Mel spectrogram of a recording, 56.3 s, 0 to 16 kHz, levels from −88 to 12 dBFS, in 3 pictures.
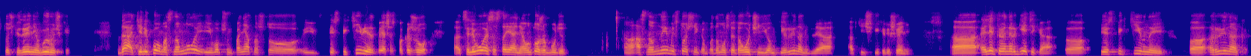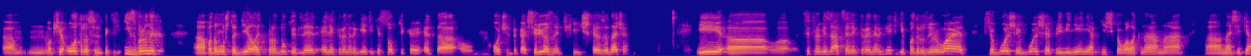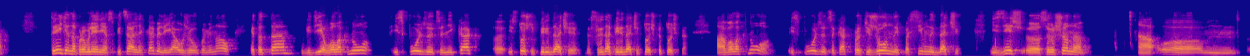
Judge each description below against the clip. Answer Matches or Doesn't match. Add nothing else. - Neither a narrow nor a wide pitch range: Doesn't match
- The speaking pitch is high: Doesn't match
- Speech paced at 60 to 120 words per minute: Matches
